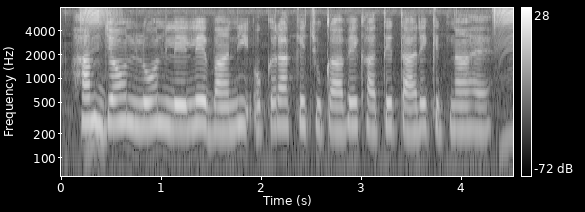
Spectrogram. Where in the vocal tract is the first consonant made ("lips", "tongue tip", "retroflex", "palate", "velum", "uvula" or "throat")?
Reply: throat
